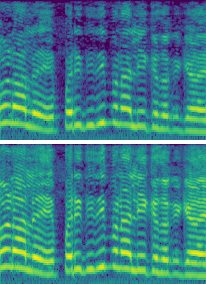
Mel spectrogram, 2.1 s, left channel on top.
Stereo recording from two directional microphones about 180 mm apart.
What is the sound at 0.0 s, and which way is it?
Speech, 5° right (ahead or behind).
